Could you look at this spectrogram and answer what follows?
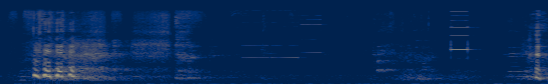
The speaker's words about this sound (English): Yeah, that's what HID calls beep and blink, what they particularly love. Easy installation, you just put up the reader and it will beep and blink if any of the cards that HID sells is put in front of it.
